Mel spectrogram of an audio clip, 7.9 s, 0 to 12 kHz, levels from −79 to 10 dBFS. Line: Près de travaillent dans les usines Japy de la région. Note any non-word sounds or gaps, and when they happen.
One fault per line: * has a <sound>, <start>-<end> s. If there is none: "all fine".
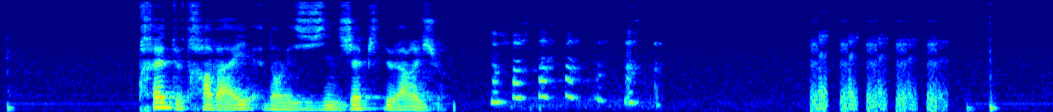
* has a laugh, 3.7-5.0 s
* has a laugh, 6.1-7.1 s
